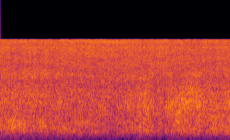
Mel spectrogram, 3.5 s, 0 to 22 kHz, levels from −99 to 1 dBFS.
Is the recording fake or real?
real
